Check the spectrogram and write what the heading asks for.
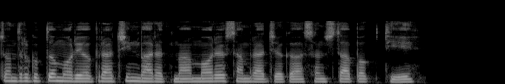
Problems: none marked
